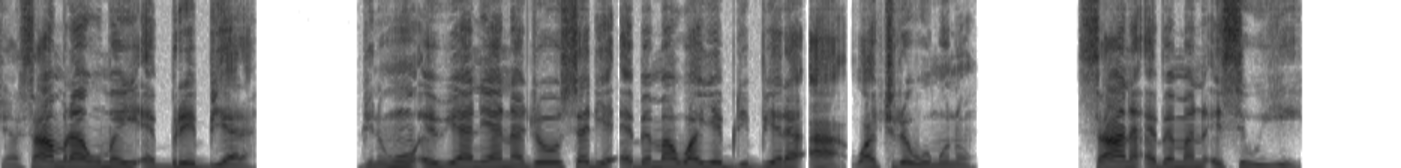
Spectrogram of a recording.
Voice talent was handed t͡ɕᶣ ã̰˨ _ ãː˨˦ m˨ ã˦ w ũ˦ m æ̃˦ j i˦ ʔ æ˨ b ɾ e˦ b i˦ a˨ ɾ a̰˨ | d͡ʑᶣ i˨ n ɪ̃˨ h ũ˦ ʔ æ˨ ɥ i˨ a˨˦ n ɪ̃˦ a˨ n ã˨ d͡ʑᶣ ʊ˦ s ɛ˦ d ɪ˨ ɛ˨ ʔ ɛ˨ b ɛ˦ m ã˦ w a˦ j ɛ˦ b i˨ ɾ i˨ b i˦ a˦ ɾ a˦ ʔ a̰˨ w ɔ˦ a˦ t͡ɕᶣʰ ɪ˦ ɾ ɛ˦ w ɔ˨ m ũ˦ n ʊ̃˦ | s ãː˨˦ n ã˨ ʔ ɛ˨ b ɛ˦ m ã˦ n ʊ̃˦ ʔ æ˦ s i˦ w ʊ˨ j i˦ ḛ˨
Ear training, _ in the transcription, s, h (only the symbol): s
